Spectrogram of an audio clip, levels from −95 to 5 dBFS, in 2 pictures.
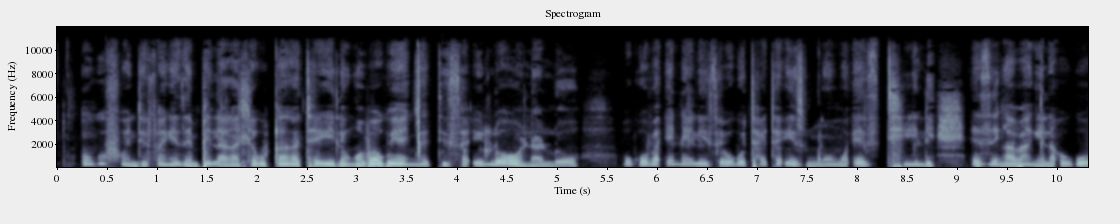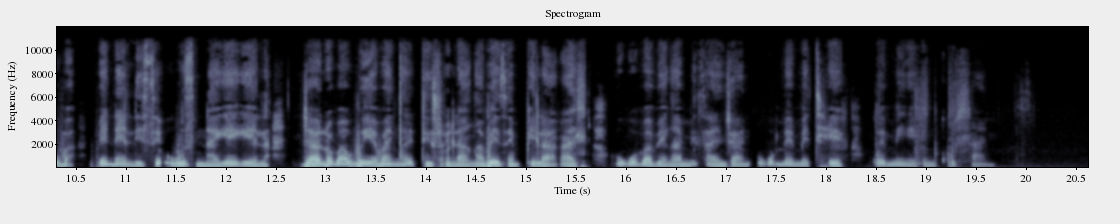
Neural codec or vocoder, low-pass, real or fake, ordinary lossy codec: none; 10.8 kHz; real; AAC, 64 kbps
